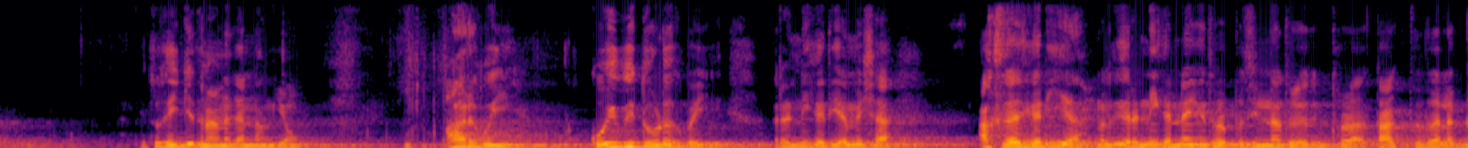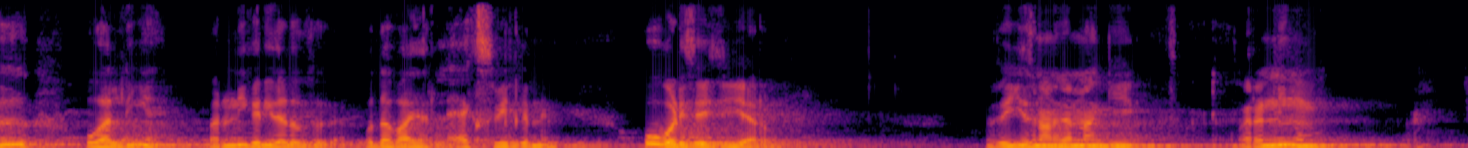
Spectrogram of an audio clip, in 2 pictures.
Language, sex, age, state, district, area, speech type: Dogri, male, 18-30, Jammu and Kashmir, Udhampur, rural, spontaneous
